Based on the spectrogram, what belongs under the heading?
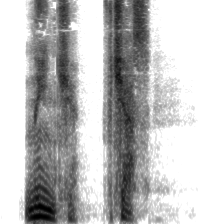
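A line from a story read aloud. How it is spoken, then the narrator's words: Whispered. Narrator (Russian): прошептала она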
